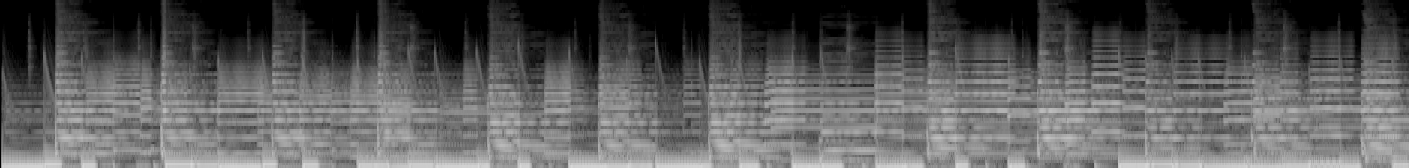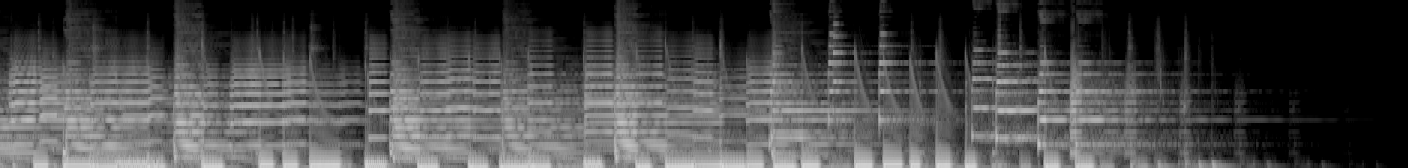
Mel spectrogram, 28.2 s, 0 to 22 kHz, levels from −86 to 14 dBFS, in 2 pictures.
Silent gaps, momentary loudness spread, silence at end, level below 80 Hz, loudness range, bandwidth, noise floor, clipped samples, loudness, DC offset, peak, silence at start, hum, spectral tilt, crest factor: none; 5 LU; 1.9 s; -14 dBFS; 2 LU; 10 kHz; -82 dBFS; under 0.1%; -12 LUFS; under 0.1%; 0 dBFS; 0 s; none; -6.5 dB/octave; 10 dB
